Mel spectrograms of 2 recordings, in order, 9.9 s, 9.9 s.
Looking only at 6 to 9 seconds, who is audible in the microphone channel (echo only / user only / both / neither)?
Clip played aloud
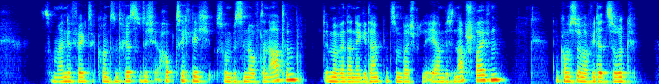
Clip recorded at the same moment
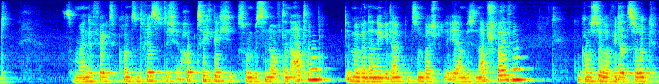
echo only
